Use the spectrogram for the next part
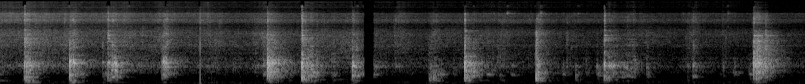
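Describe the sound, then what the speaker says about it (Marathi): Kolhapuri chicken masala is stirred in a pan, a spoon scraping through it in regular strokes about once a second over a steady frying hiss, close and clear with no talking. "आणि हे आता आपण असं छान हलवून घेऊया."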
